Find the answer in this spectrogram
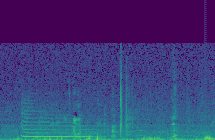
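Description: An air horn gives one steady blast lasting about a second and a half, followed about half a second later by a single sharp smack.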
